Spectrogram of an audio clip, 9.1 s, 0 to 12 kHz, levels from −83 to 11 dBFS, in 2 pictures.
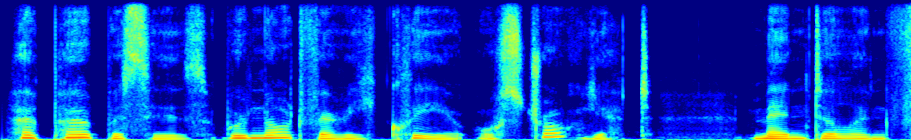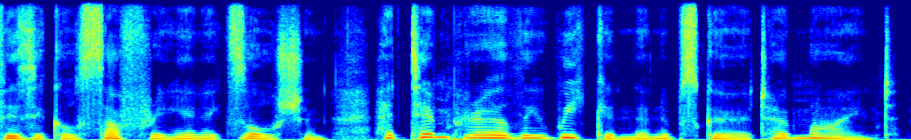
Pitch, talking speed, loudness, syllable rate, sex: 180 Hz, 140 wpm, -19 LUFS, 5.2 syllables/s, female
